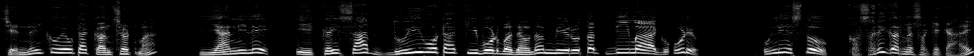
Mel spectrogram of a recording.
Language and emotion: Nepali, surprised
